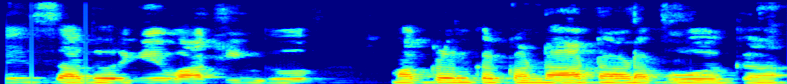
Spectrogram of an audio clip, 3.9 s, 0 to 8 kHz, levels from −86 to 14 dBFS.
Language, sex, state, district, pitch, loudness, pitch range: Kannada, male, Karnataka, Bellary, 185 Hz, -16 LUFS, 180-195 Hz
